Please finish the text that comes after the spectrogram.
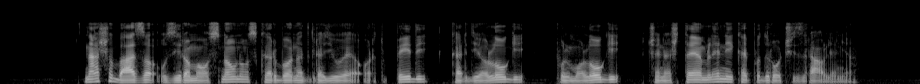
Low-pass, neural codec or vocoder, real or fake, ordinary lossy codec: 7.2 kHz; none; real; Opus, 64 kbps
